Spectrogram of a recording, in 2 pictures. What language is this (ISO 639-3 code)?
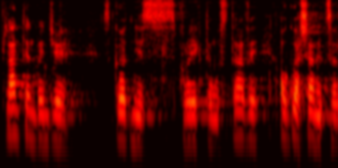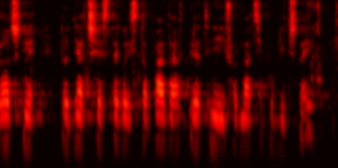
pol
